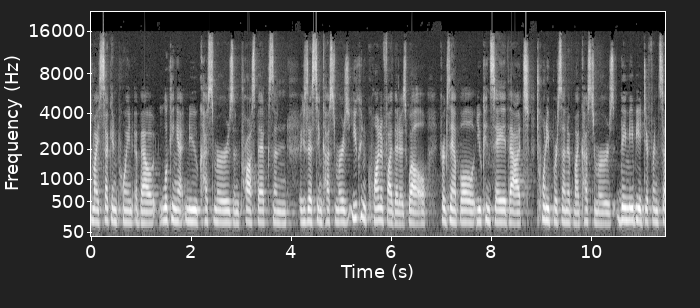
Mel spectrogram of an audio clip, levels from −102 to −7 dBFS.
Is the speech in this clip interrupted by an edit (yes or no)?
yes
